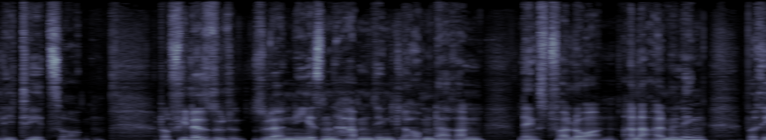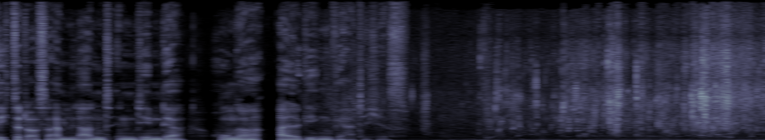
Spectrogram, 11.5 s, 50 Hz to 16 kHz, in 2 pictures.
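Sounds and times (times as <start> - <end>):
speech: 0.0 - 9.5
water splashing as leaves are washed in sandy river water: 8.8 - 11.4.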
